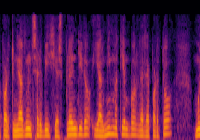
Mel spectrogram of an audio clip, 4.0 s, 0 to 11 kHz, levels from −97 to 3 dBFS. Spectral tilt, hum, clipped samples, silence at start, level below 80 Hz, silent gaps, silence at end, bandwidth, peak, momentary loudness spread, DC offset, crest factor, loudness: -7.5 dB/octave; none; under 0.1%; 0 s; -50 dBFS; none; 0 s; 7.8 kHz; -8 dBFS; 6 LU; under 0.1%; 16 dB; -25 LUFS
